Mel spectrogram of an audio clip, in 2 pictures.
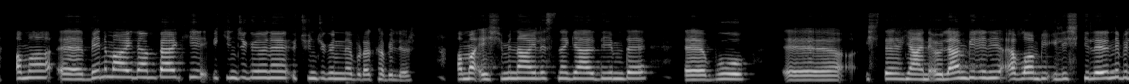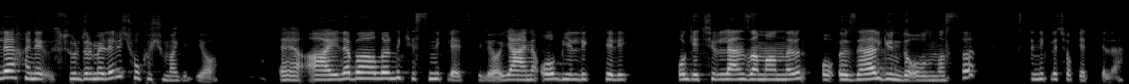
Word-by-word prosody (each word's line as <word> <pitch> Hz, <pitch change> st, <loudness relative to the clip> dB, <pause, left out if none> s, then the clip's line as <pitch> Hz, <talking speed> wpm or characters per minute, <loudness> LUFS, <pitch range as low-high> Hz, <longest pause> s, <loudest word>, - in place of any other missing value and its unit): ama, 315 Hz, +2 st, 0 dB
eee, 240 Hz, -1 st, +2 dB
benim 335 Hz, +4 st, -2 dB
ailem 330 Hz, -2 st, +2 dB
belki 335 Hz, 0 st, +3 dB
2. 305 Hz, -6 st, -6 dB
gününe, 305 Hz, 0 st, 0 dB
3. 280 Hz, -1 st, -5 dB
gününe 260 Hz, -2 st, -3 dB
bırakabilir 220 Hz, -4 st, -5 dB, 0.4 s
ama 260 Hz, +2 st, +5 dB
eşimin 265 Hz, +3 st, -1 dB
ailesine 275 Hz, 0 st, +1 dB
geldiğimde, 270 Hz, +1 st, +1 dB, 0.4 s
eee, 215 Hz, 0 st, +5 dB
bu, 245 Hz, 0 st, +2 dB, 0.3 s
eee, 205 Hz, 0 st, +1 dB, 0.2 s
işte, 245 Hz, +1 st, -3 dB
yani, 245 Hz, -3 st, +2 dB
ölen 265 Hz, +5 st, +5 dB
birini 300 Hz, 0 st, 0 dB, 0.2 s
olan 270 Hz, 0 st, +4 dB
bir 275 Hz, -, -5 dB
ilişkilerini 275 Hz, +4 st, +2 dB
bile, 310 Hz, +1 st, +5 dB
hani, 260 Hz, -4 st, -2 dB
sürdürmeleri 260 Hz, +5 st, -2 dB
çok 290 Hz, -7 st, -8 dB
hoşuma 215 Hz, -5 st, -9 dB
gidiyor. 190 Hz, +7 st, -12 dB, 0.6 s
Eee, 205 Hz, 0 st, -2 dB
aile 225 Hz, +5 st, +2 dB
bağlarını 275 Hz, +1 st, +3 dB
kesinlikle 260 Hz, -2 st, -6 dB
etkiliyor. 200 Hz, +3 st, -7 dB
Yani, 215 Hz, 0 st, +2 dB
o 245 Hz, 0 st, +1 dB
birliktelik, 235 Hz, -1 st, -4 dB, 0.5 s
o 235 Hz, +1 st, +1 dB
geçirilen 235 Hz, 0 st, +1 dB
zamanların 230 Hz, +2 st, +2 dB
o 220 Hz, -1 st, -4 dB
özel 230 Hz, +4 st, +3 dB
günde 235 Hz, -5 st, -2 dB
olması 195 Hz, +11 st, -4 dB, 0.4 s
kesinlikle 250 Hz, +1 st, -7 dB
çok 240 Hz, -4 st, -12 dB
etkili. 190 Hz, -, -12 dB
255 Hz, 130 wpm, -24 LUFS, 230-280 Hz, 0.6 s, ama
